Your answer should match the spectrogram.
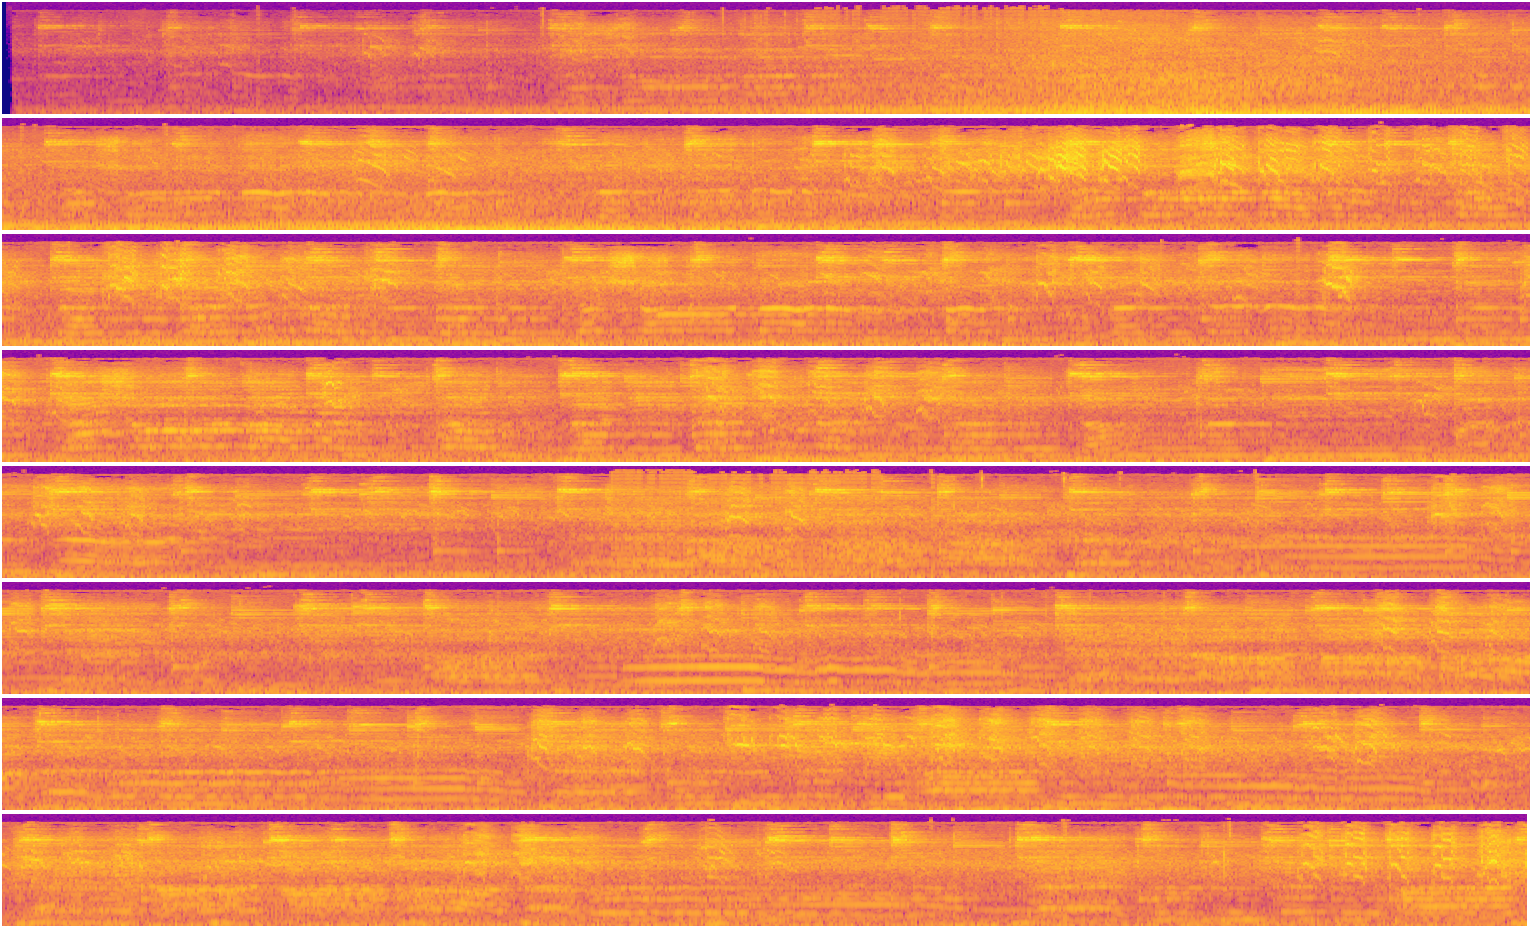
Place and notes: Gwalior Fort, Gwalior, Madhya Pradesh, Inde - Devotional to Krishna
This is the end of the afternoon, a man is lying on a bed next to a temple listening to a devotional song dedicated to Krishna. Behind the temple stands a tank covered by water lilies.
Madhya Pradesh, India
